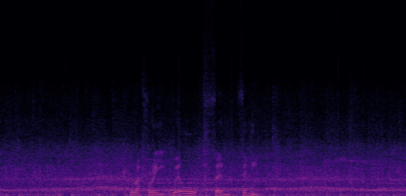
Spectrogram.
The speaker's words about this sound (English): The crowd getting a little bit fractious.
